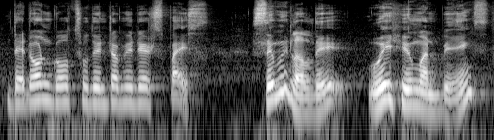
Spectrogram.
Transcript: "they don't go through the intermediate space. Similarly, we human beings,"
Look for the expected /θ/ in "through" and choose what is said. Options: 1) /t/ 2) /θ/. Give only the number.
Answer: 1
